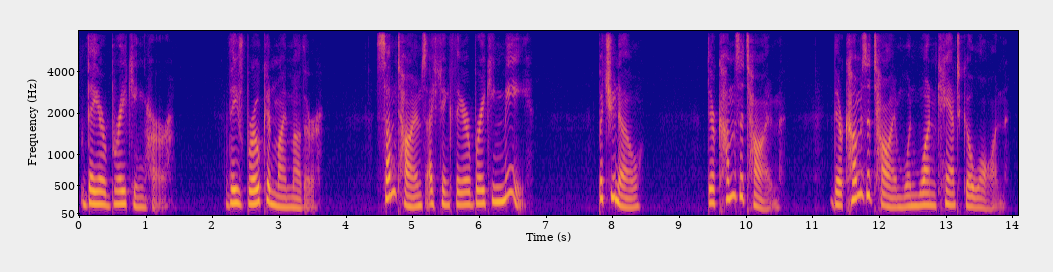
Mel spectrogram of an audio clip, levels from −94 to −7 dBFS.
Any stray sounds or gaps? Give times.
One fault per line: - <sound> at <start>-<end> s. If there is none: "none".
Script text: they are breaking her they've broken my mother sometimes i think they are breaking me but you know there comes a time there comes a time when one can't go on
none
